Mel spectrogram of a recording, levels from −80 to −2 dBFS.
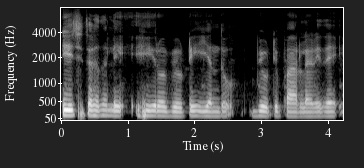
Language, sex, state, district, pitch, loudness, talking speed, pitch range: Kannada, male, Karnataka, Bidar, 125 Hz, -20 LUFS, 115 wpm, 115-130 Hz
